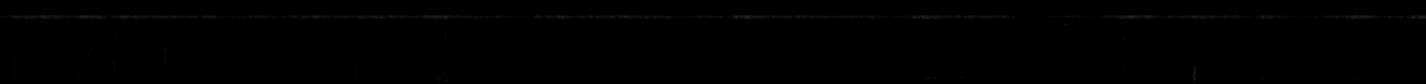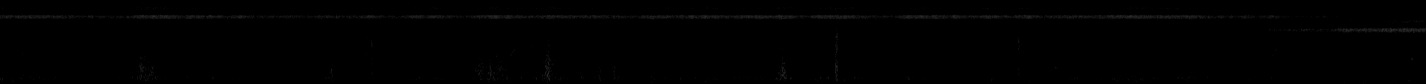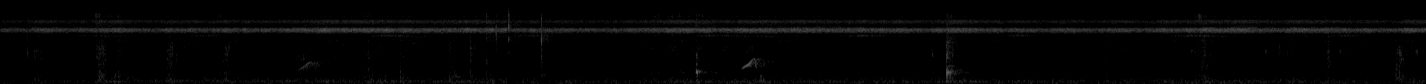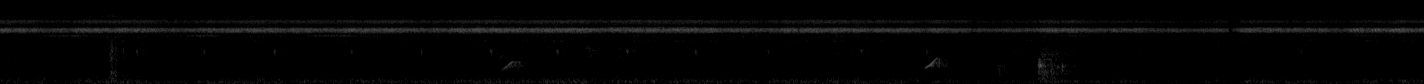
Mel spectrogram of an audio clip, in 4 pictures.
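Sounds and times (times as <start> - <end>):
night insects trilling: 0.0 - 57.0
faint clicks and snaps: 33.2 - 34.1.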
